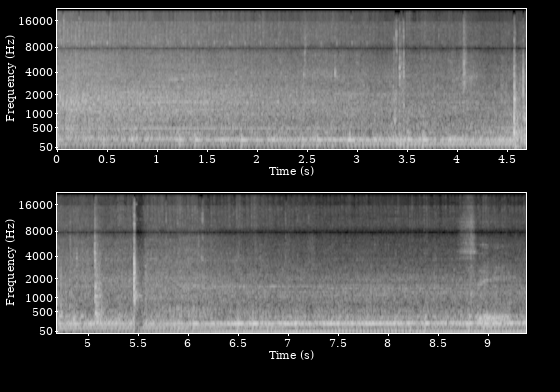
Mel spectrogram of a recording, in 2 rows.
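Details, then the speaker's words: Newly built Honda D16Z6 in a 1991 Civic EF hatchback, first start-up, stock P28 ECU tune, Buddy Club exhaust: steady smooth idle around 950 rpm, even low hum with no ticking, hunting or misfire; motor sounds great, still burning off old oil. "motor sound damn good motor sounds great"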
